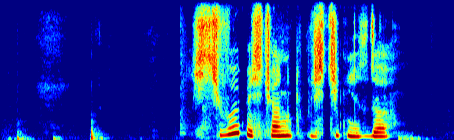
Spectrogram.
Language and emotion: Russian, neutral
